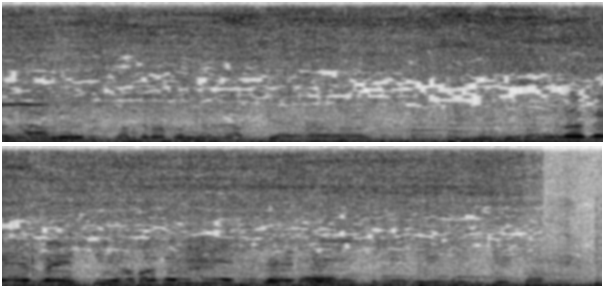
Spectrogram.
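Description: Air hissing steadily out of an off-road tyre's valve as the tyre is let down, under background voices; the hiss stops shortly before the end.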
